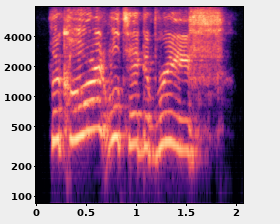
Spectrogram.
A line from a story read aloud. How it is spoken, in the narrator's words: announced loudly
